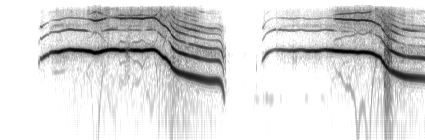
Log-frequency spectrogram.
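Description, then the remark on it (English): A voice imitates a cow calling for her calf with two long, loud, drawn-out calls. The first holds steady then slides downward; the second swells and drops sharply in pitch. “And if they don't, she may raise the volume and lengthen her tone out. She'll go.”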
